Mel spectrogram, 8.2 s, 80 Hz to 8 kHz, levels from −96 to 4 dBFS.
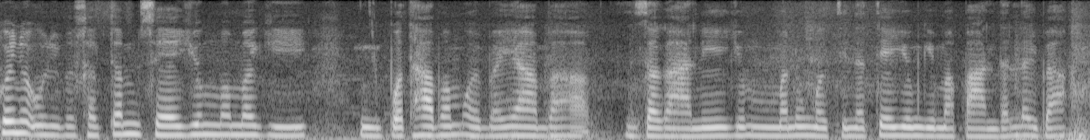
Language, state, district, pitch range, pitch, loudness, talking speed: Manipuri, Manipur, Imphal West, 170-190 Hz, 180 Hz, -17 LUFS, 130 wpm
